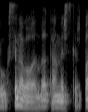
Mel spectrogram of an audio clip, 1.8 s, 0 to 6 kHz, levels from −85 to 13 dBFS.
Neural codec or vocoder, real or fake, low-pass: codec, 24 kHz, 0.9 kbps, WavTokenizer, medium speech release version 1; fake; 5.4 kHz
